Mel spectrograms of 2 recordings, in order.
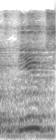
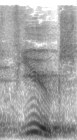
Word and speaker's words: Fuchs: It's next level, and believe me, I did a deep dive to make sure I was pronouncing her name correctly. I checked multiple sources. It's F-U-C-H-S.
